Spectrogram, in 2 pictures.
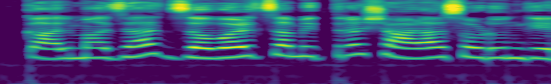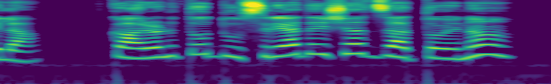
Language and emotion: Marathi, sad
